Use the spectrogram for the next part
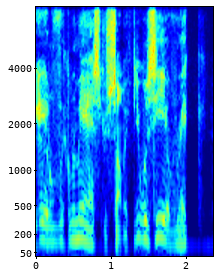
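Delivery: put-on Shane voice. Shane confronting Rick over what he'd do, put-on accent.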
